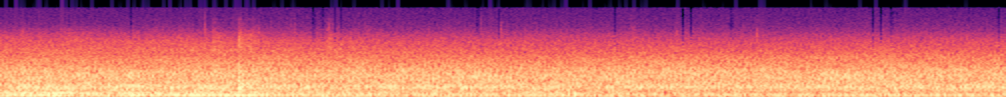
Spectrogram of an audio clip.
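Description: Steady rumble of engine or machinery noise, with a low hum that fades about two seconds in.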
